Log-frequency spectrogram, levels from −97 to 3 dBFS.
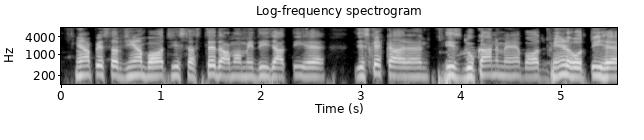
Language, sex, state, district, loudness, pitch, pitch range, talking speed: Hindi, male, Bihar, Saran, -16 LUFS, 190 Hz, 180-200 Hz, 215 wpm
